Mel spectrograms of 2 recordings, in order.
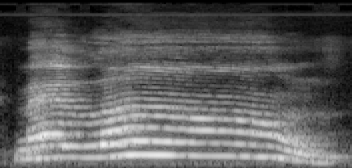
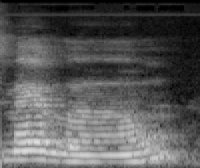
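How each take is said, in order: First: Melão very slowly, with a high, loud, long LÃO; stress on last syllable. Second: Said in the usual way. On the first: Shown as a demonstration. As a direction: swell and hold the LÃO in Melão. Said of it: "No lão". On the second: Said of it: "nós temos primeiro banana".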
